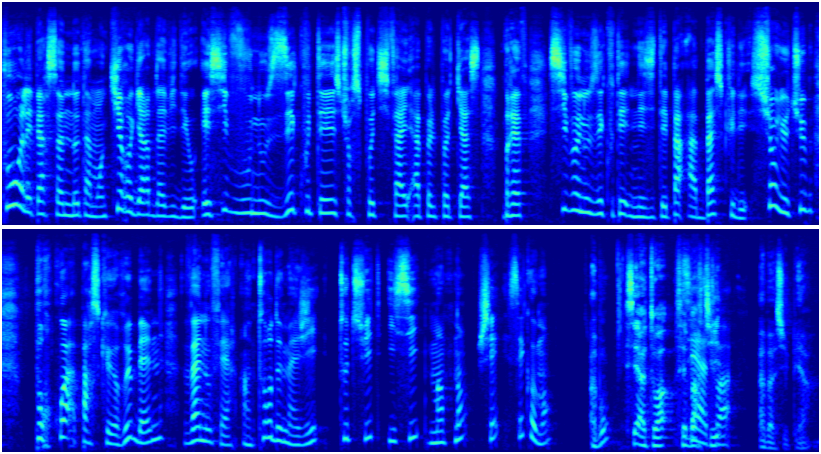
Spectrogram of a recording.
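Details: Adult woman speaking French; Normal fluent speech.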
